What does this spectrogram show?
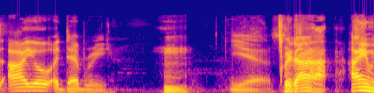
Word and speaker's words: Ayo Edebiri: You know, how we used to say Ayo Edebiri. Yeah. It's not. That's not how you say it. I finally watched an interview about hers with her and Conan. It's Ayo Edebiri.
